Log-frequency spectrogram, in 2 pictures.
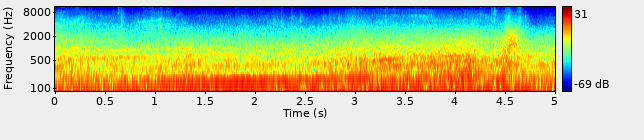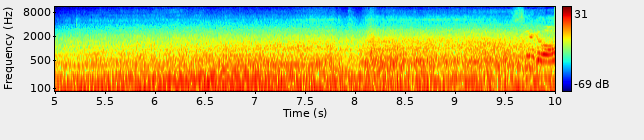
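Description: A 1965 Ford Mustang's 289 V8 with Magnaflow dual exhaust, heard from inside the cabin, pulling under acceleration through its four-speed manual. The engine note rises over the first few seconds, breaks briefly about four and a half seconds in, then settles into a steady drone.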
